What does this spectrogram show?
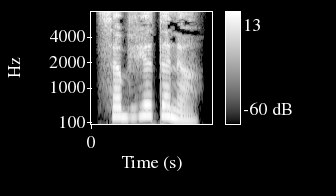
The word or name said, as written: ಸಭ್ಯತನ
